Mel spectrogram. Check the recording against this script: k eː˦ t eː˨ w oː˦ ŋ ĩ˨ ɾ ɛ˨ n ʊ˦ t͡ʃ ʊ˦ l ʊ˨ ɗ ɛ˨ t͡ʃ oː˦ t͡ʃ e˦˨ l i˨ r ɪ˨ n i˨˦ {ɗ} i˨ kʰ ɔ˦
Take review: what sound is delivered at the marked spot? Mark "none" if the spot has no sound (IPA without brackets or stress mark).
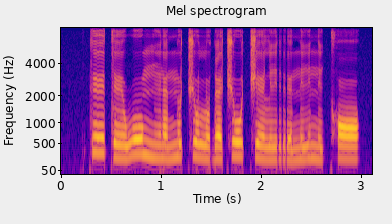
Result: n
